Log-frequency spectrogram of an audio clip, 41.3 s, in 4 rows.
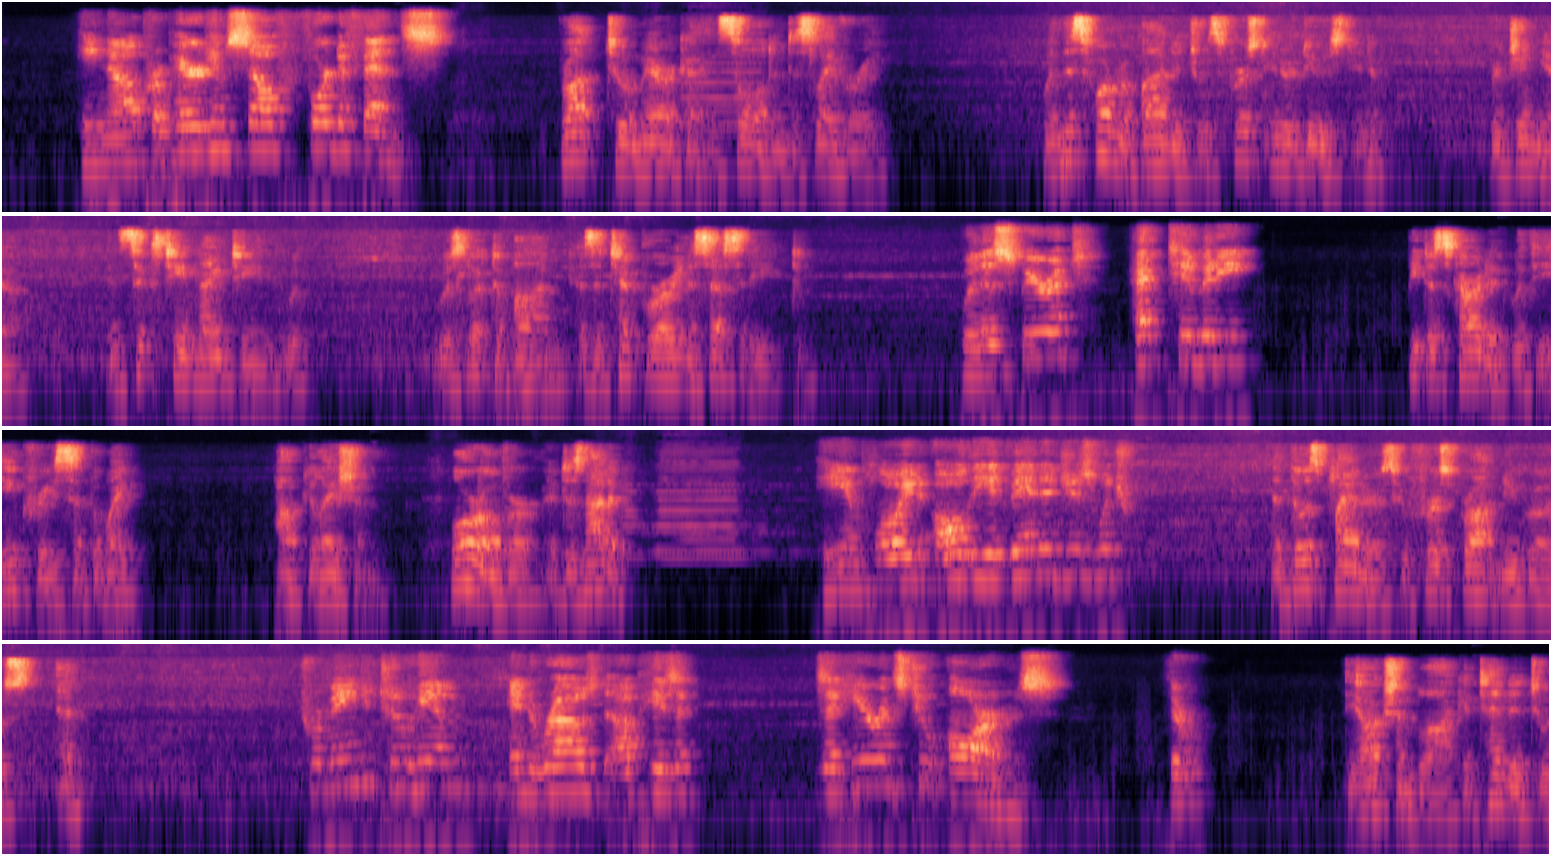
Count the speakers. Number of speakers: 2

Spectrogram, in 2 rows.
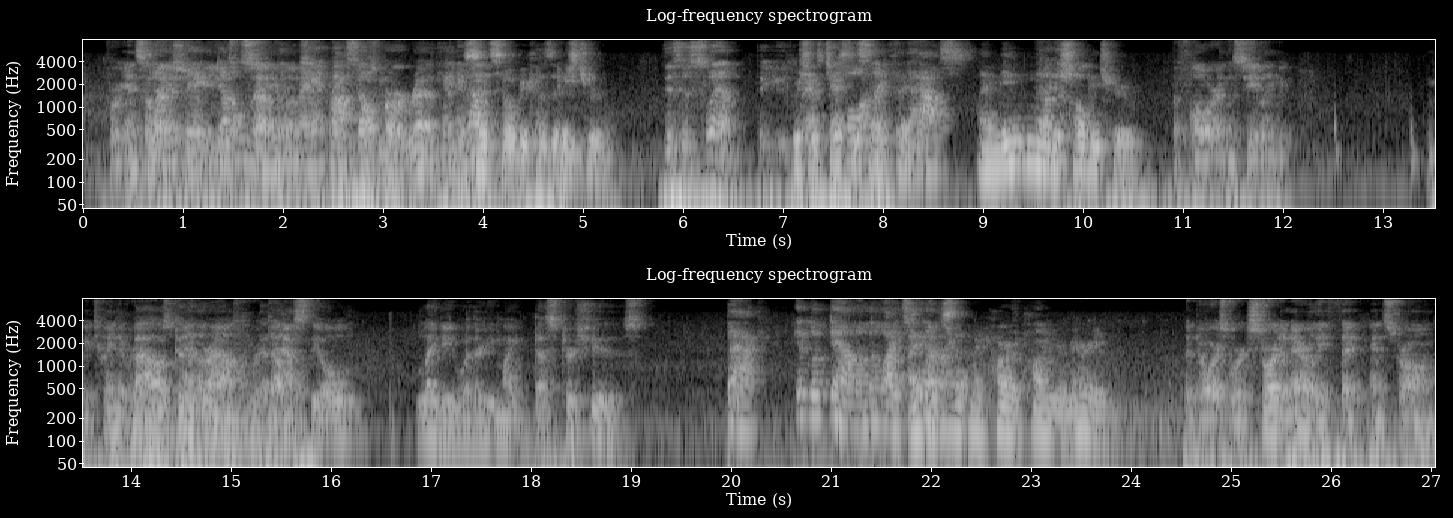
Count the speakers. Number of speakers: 5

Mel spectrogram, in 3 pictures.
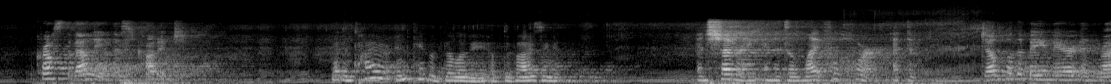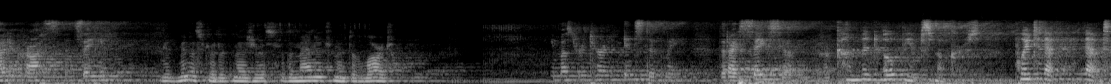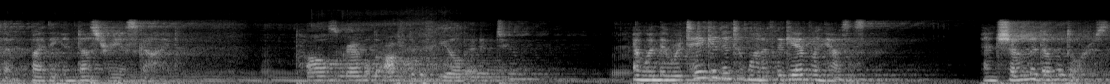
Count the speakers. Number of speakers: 3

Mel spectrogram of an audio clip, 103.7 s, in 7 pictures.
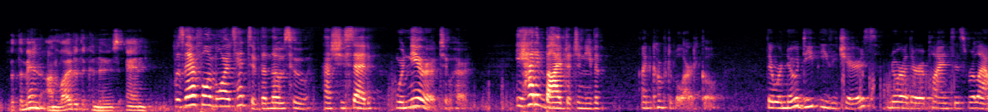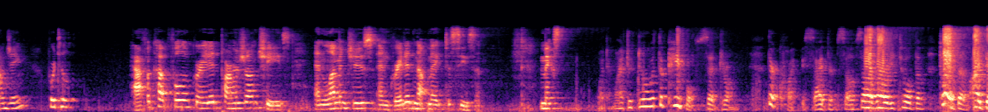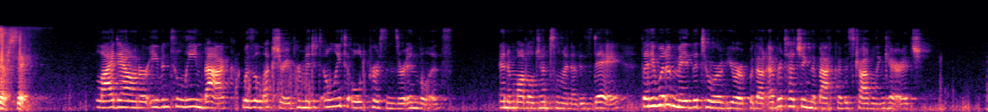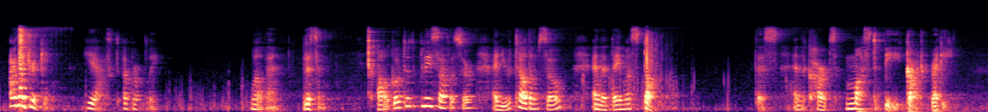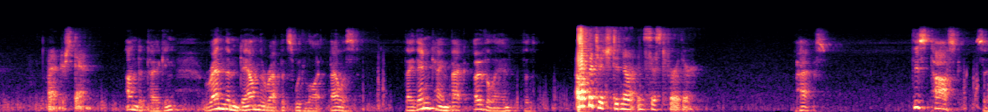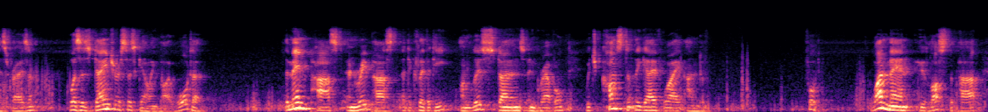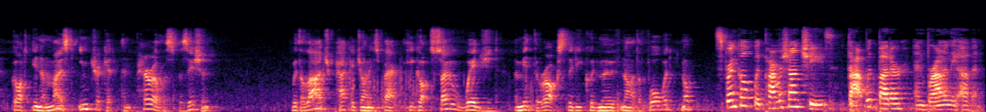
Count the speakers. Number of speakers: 5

